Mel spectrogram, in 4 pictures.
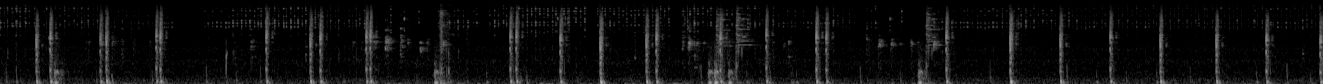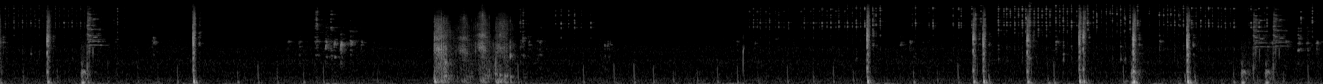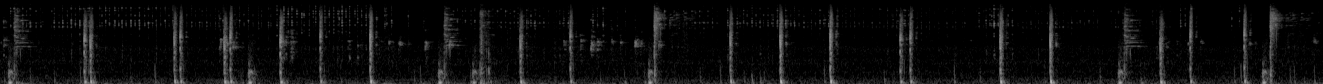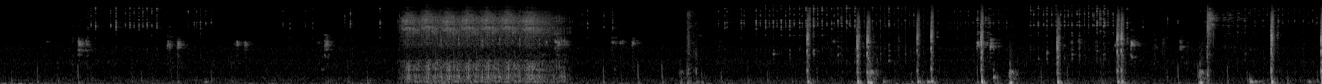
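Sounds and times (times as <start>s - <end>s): rustling: 17.6s - 18.7s.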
